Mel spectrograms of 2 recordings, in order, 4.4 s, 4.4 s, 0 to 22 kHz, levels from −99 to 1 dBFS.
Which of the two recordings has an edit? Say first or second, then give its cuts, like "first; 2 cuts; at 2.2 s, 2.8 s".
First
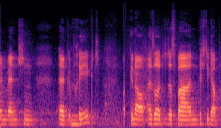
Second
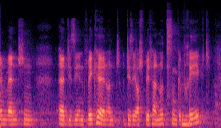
first; 2 cuts; at 1.3 s, 2.5 s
